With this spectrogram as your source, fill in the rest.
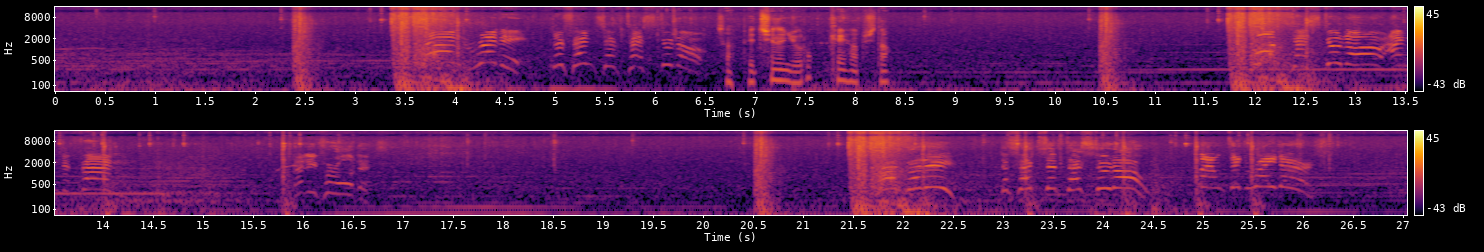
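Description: Soldiers march with a low, steady rumble.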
